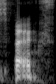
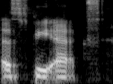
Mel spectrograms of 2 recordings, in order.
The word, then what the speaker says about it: SPX: speech on Cap Cut, sometimes it does call it specs. Those of us who are using Cap Cut know you sometimes have to choose a voice on the basis of which one pronounces it spx rather than specs.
